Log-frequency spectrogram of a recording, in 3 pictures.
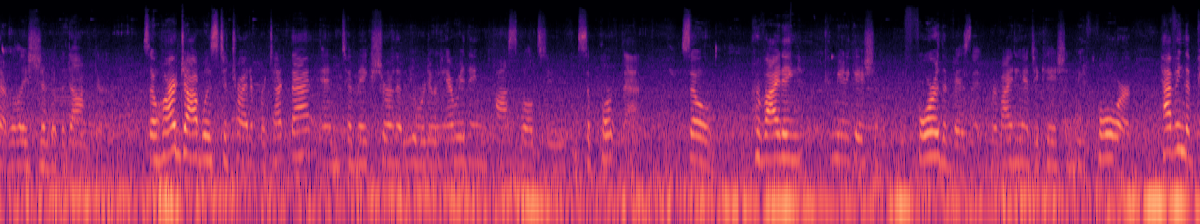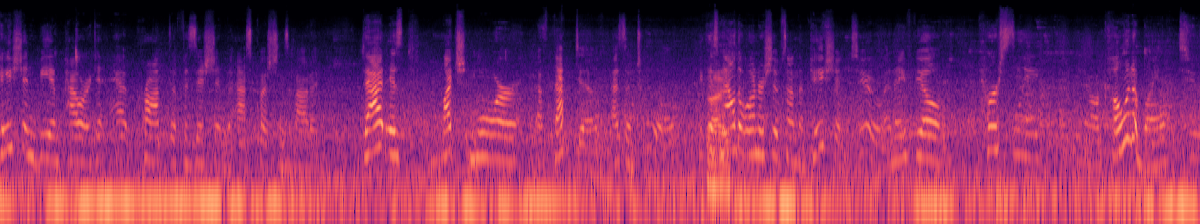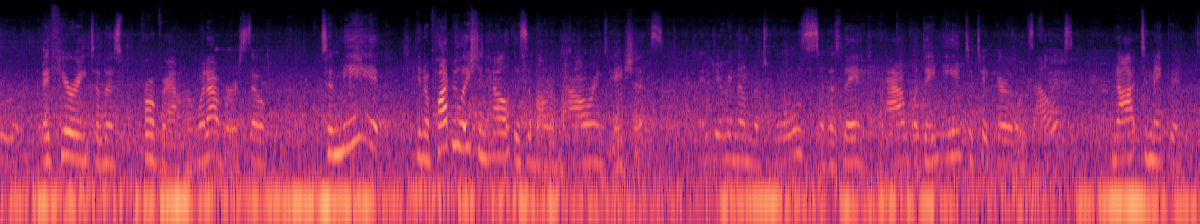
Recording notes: live from HIMSS 2023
